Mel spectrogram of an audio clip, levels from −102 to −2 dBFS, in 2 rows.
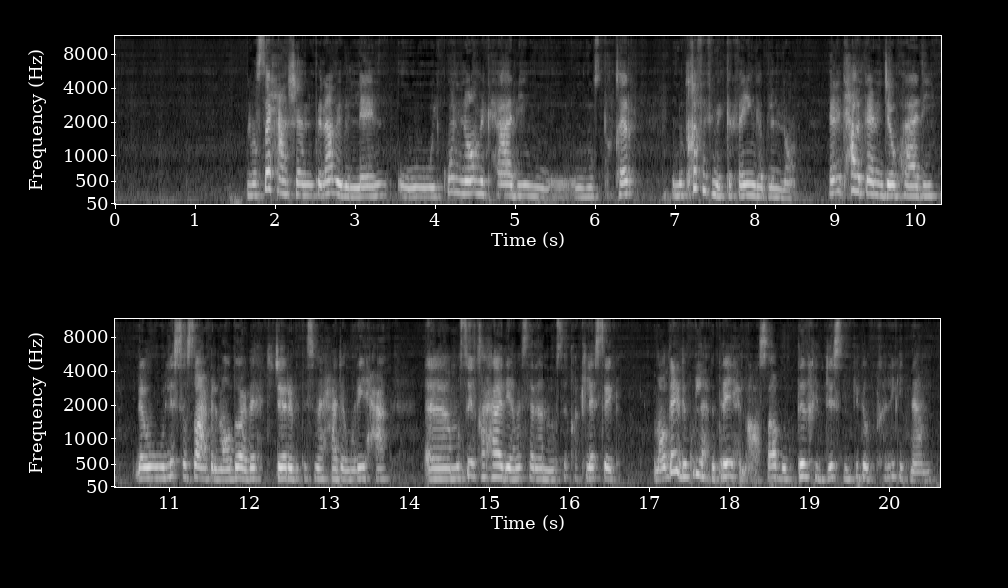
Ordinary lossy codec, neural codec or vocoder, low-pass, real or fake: none; codec, 24 kHz, 6 kbps, HILCodec; none; fake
